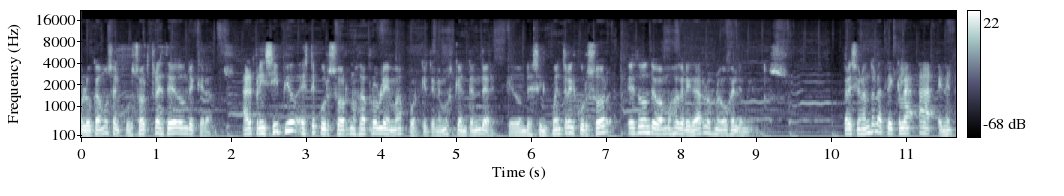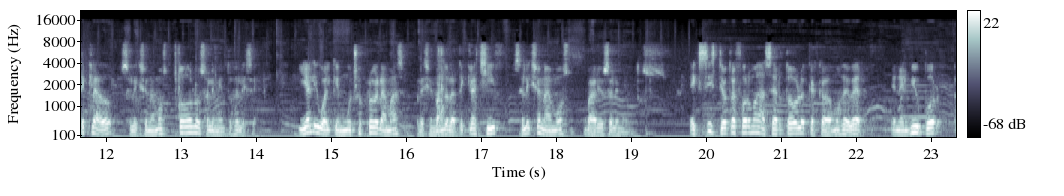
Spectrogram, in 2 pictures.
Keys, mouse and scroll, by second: 0.6 middle click, 1.2 click, 1.8 click, 2.2 click, 2.8 click, 3.2 click, 3.8 click, 4.2 click, 4.6 middle click, 5.8 shift+a, 9.3 middle click, 12.1 ctrl+z, 12.8 a, 13.1 a, 13.5 middle click, 14.5 a, 15.1 a, 17.6 middle click, 18.1 right click, 19.0 shift+click, 19.4 shift+right click, 20.4 shift+right click, 21.3 middle click.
